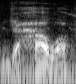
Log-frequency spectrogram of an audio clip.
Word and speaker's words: Yahawah: And this is why we call on um Yahawah because this is the pronunciation in the phonetic language um and the proper pronunciation and calling on the father.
